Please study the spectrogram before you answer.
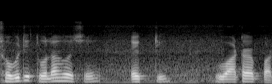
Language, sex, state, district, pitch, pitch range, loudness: Bengali, male, West Bengal, Jhargram, 130 Hz, 105-140 Hz, -16 LUFS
